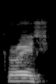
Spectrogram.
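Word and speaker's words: crèche: Option A है क्रेश, जो इसका प्रोनाउंसिएशन है CRECHE।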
